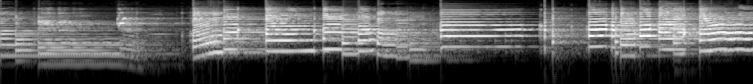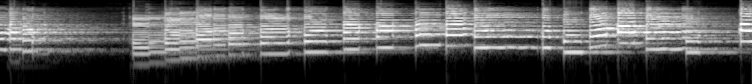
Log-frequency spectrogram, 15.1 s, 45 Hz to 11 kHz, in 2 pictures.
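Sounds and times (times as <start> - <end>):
electric guitar blues licks: 0.0 - 15.0.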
